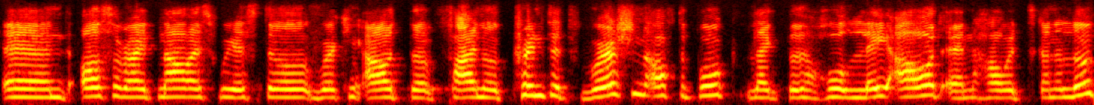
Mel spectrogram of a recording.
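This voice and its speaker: A woman's fairly high voice with a German accent, fairly even intonation, moderate pace and hardly any pauses, dry and close with no echo. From Germany. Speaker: author. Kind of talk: casual interview chat.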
